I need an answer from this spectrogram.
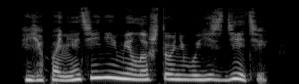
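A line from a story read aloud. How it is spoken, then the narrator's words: Exclaiming. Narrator (Russian): воскликнула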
